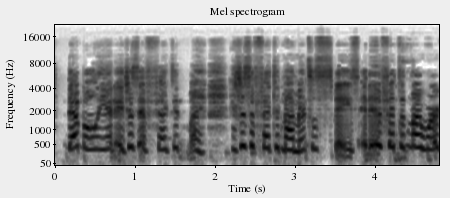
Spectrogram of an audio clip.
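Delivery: tearful voice, crying, holding back tears. Recounting a hard experience to others, crying. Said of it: "I'm trying not to cry, but tears is coming down".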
